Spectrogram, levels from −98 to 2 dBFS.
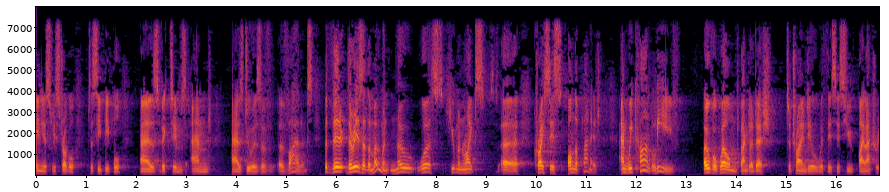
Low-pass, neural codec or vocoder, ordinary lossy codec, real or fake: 7.2 kHz; none; none; real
